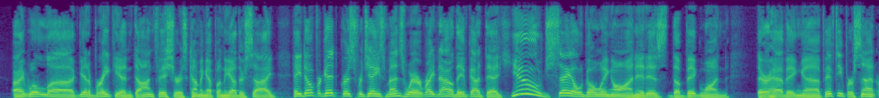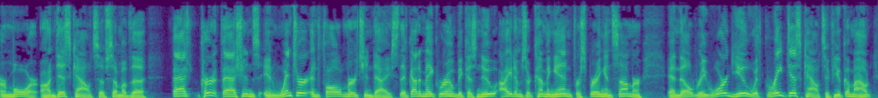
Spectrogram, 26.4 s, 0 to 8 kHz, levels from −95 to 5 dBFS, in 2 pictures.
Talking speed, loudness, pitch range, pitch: 190 wpm, -13 LUFS, 130-175 Hz, 150 Hz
